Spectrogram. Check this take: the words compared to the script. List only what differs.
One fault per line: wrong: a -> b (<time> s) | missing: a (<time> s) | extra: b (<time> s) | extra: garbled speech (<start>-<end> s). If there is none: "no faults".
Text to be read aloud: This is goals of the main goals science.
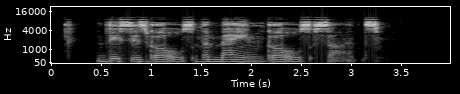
no faults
